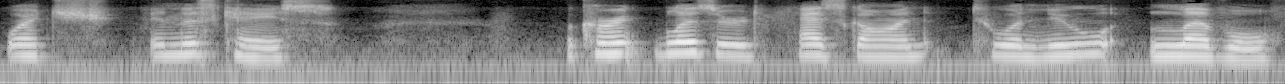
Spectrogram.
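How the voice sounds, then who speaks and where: A woman making formal, halting and repetitive emergency announcements in an amateur alert broadcast. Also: fairly high pitch, fairly even intonation, darkish tone.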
